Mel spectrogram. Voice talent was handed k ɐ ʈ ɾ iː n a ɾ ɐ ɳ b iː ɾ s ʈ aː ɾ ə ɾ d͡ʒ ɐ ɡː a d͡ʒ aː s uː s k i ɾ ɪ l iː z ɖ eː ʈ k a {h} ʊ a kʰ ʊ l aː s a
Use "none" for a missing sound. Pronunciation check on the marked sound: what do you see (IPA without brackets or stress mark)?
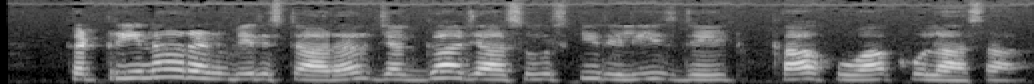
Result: h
